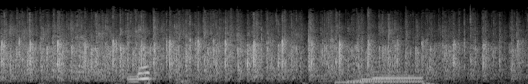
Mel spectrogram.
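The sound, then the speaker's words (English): Dense, steady applause from an audience after a sad song by a solo performer fills the whole stretch, with a brief vocal whoop or hum rising out of the clapping partway through. “It's important to applaud quickly after the sad ones, because I'm up here by myself.”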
